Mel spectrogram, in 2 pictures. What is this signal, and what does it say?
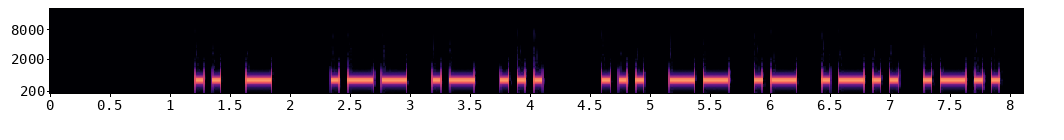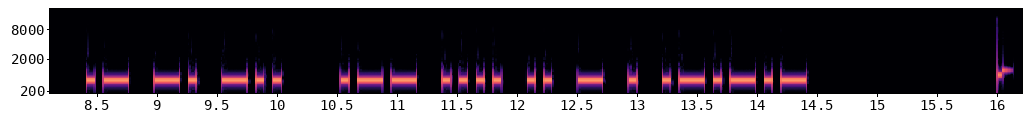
Morse code, heard as a keyed tone, about 17 wpm, 700 Hz. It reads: IT WAS SMALL AND WHITE.
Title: Sentences from Top 1000 Words - Review Part 1 - 17wpm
